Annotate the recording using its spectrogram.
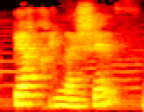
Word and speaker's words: Père Lachaise: Al cementerio de Père Lachaise, ¿lo pronuncié bien, Ali? – Très bien, mon amour. – Très bien, très bien.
